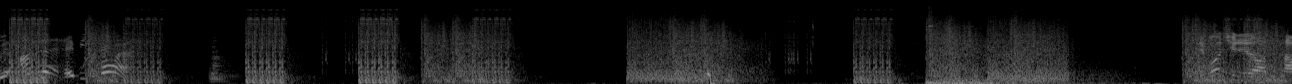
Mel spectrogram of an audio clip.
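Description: Heavy machine gun fire from the Close Combat: Last Stand Arnhem wargame rattles in loud, separate bursts broken by short silences, with chatter from other game sounds between them.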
